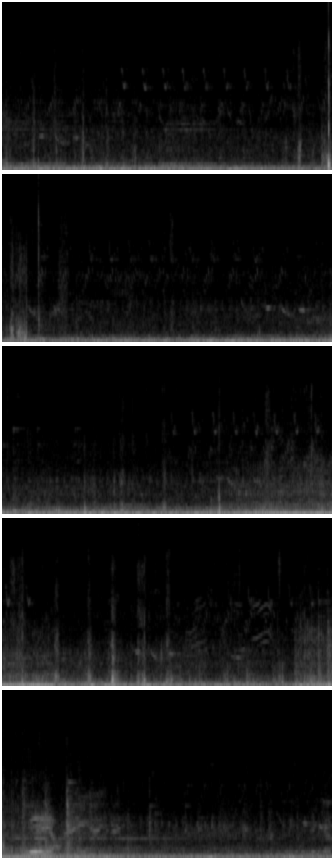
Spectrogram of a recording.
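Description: Wind rumbling on the microphone outdoors, with faint distant shouts from players and one sharp knock about four seconds in.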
